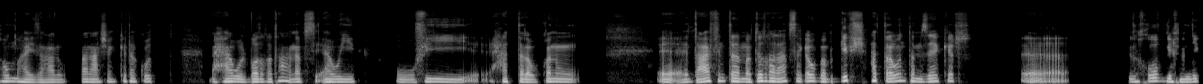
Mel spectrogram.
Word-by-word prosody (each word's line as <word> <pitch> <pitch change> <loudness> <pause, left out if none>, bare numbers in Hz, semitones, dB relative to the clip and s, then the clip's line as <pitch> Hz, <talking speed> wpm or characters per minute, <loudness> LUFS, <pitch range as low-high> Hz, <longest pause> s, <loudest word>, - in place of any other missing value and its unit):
هُم 140 -1 0
هيزعلوا، 110 -2 -1 0.2
فأنا 120 -1 +1
عشان 120 +2 -2
كده 140 +2 -3
كنت 135 0 -5 0.5
باحاول 130 -2 +2
باضغط 125 +4 0
على 165 -2 +1
نفسي 125 0 -2
أوي، 120 -1 +1 0.4
وفي 115 +1 -1
حتَّى 135 -2 -1
لو 110 -1 +3
كانوا 125 -1 +1 0.8
آآ 105 +3 +1
أنت 115 0 -2
عارف 150 +6 +5
أنت 155 -2 +1
لمّا 130 -3 +4
بتضغط 150 +4 +3
على 135 -2 +6
نفسك 150 -1 -1
أوي 155 - +4
ما 135 - +4
بتجيبش 145 +9 +1
حتى 170 -5 +3
لو 145 - +5
أنت 165 -2 0
مذاكر، 140 +4 -1 0.5
آآ - - -1 0.6
الخوف 145 +4 0
بيخلّيك 130 -1 +1
130 Hz, 165 wpm, -23 LUFS, 120-140 Hz, 0.8 s, على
